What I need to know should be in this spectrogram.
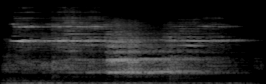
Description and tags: as ab os metal squeek
Various hits and sqeeks, grabbed with contact mic
ambiance, sqeek, hit, deep, sci-fi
